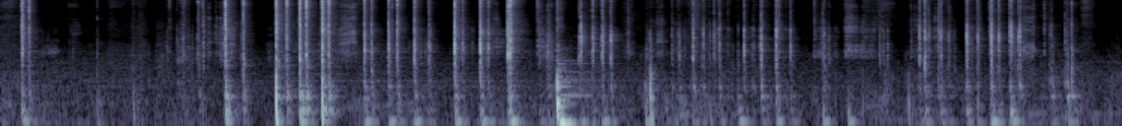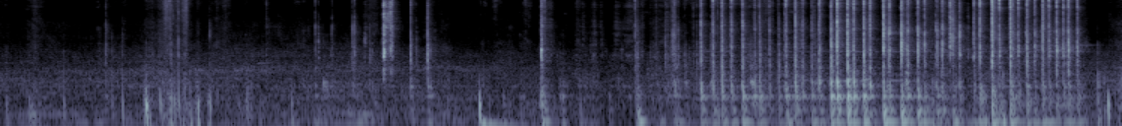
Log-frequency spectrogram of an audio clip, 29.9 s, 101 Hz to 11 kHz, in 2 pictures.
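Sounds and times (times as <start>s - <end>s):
keyboard typing: 2.4s - 8.2s, 12.2s - 14.4s, 23.7s - 29.4s.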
